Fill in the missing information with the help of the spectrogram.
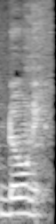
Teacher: trọng âm không rơi vào O, đương nhiên nó rơi vào âm tiết thứ hai. Âm tiết thứ hai của cô là âm A nguyên âm đôi.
